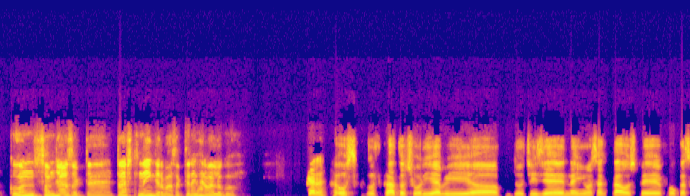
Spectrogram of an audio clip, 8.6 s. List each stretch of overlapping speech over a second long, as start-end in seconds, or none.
none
